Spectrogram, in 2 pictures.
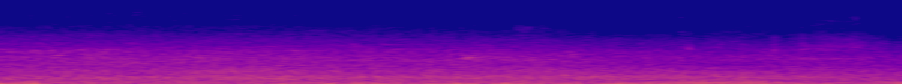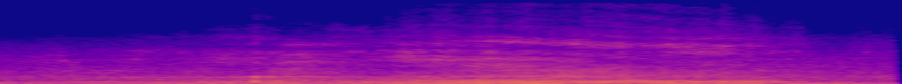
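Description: Traffic hums nearby.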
